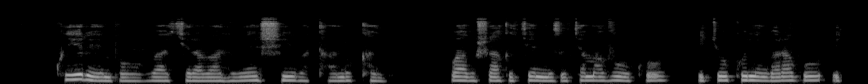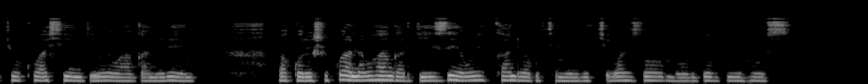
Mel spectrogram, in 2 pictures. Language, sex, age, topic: Kinyarwanda, female, 36-49, government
